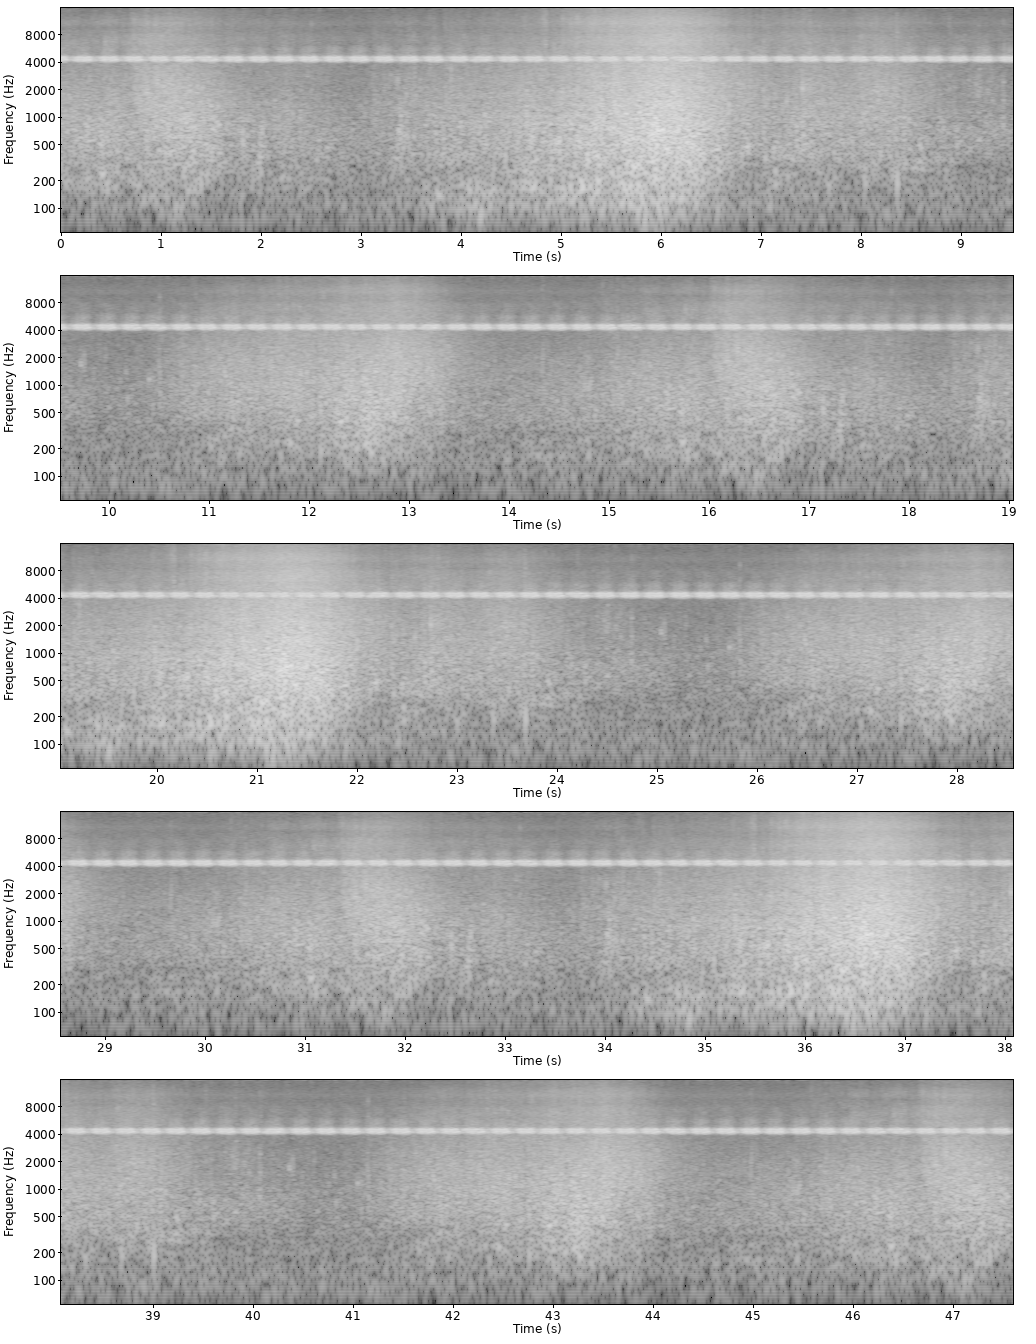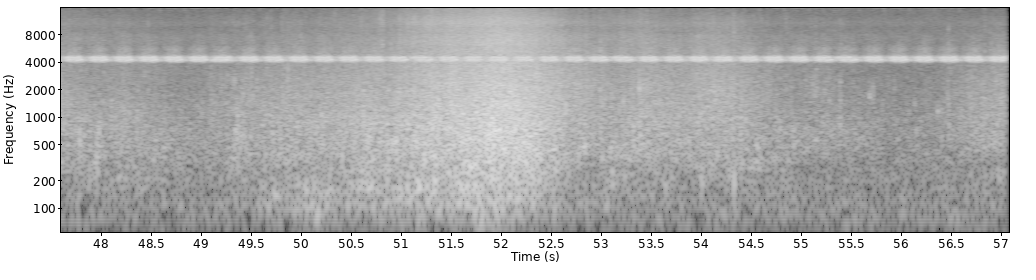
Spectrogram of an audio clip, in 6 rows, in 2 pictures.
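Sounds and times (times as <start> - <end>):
ocean waves breaking: 0.0 - 8.8, 18.7 - 24.4, 30.3 - 39.7, 41.4 - 55.8
crickets chirping: 0.0 - 57.0.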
